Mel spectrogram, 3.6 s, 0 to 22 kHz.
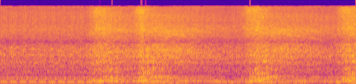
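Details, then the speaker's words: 1985 Honda Gold Wing GL1200 Aspencade, after wreck, started after sitting seven years with freshly rebuilt carbs and idle adjusted: flat-four settles to even idle, then quick blips rising and falling cleanly without misfires; running well. "but a little bit of adjustment on the idle and the bike is running pretty well"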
